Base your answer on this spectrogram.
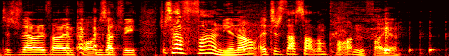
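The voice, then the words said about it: Put-on German accent, done well. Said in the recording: “Damn, I should go to Germany. Damn, I'm good. I've been working on my accent... That's such a good accent.”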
